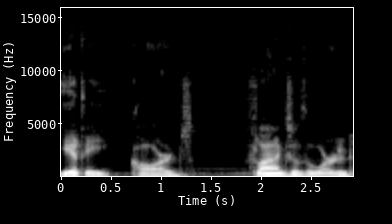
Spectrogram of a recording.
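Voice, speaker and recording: A man speaks with an Irish accent. His pitch is medium. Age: 60s. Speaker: stamp collector. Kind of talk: casual talk to camera. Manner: halting.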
